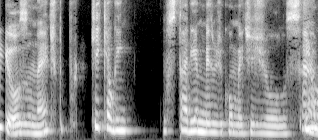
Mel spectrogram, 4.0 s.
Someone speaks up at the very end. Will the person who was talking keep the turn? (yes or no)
no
